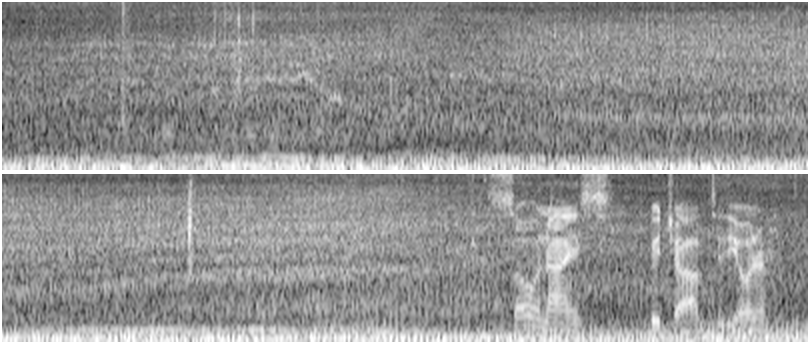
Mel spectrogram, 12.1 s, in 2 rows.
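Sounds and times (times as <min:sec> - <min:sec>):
car engines rumbling past: 0:00.0 - 0:12.0.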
